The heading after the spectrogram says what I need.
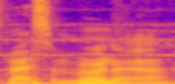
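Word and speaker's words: Masamune: in Japanese so um but that's masamuna see this is Masa and moon not menu damn I could I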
